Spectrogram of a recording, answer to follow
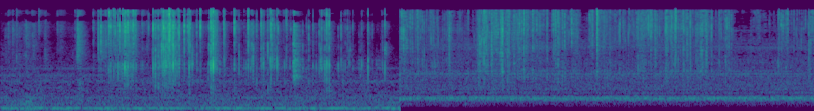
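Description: Clear plastic food packaging crinkling as it is handled and unwrapped, in irregular crackles. The crackles are loudest in the first half; after an abrupt change about halfway they go on more faintly over a steady low hum.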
